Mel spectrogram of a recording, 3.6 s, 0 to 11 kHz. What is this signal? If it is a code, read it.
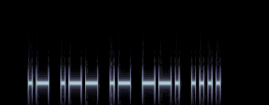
Morse code, heard as a keyed tone, about 22 wpm, 700 Hz. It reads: AWAGH
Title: Code Groups - 5 Letter:Numbers - 22wpm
